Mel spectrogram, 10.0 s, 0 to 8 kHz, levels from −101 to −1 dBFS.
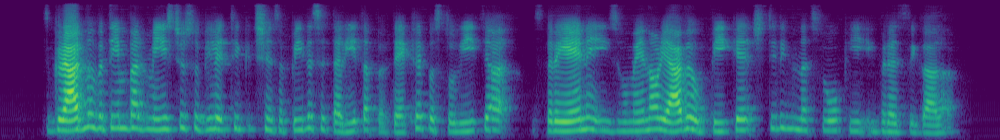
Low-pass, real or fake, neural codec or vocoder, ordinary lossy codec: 7.2 kHz; fake; codec, 16 kHz, 0.3 kbps, FocalCodec; none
